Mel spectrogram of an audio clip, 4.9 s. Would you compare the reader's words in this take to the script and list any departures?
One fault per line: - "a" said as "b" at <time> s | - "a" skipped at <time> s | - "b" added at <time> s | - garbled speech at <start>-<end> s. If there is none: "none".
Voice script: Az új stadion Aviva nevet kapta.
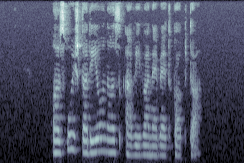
- "az" added at 2.2 s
